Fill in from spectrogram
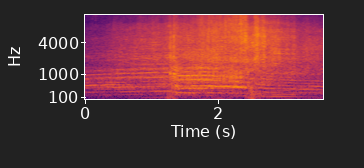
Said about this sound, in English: Holy Christ, that sounds cool. Yeah, it's really cool. And the other nice thing about these is they're so not sounding like funny cars or F1s or anything like that, or even NASCAR. They sound like, you know, yeah, street Porsches.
